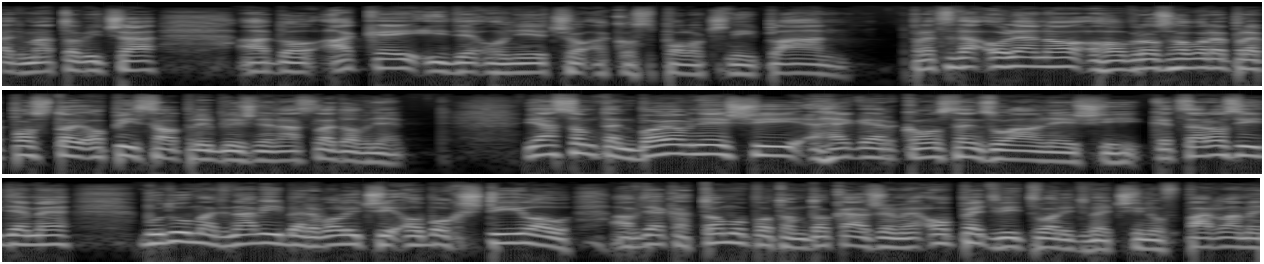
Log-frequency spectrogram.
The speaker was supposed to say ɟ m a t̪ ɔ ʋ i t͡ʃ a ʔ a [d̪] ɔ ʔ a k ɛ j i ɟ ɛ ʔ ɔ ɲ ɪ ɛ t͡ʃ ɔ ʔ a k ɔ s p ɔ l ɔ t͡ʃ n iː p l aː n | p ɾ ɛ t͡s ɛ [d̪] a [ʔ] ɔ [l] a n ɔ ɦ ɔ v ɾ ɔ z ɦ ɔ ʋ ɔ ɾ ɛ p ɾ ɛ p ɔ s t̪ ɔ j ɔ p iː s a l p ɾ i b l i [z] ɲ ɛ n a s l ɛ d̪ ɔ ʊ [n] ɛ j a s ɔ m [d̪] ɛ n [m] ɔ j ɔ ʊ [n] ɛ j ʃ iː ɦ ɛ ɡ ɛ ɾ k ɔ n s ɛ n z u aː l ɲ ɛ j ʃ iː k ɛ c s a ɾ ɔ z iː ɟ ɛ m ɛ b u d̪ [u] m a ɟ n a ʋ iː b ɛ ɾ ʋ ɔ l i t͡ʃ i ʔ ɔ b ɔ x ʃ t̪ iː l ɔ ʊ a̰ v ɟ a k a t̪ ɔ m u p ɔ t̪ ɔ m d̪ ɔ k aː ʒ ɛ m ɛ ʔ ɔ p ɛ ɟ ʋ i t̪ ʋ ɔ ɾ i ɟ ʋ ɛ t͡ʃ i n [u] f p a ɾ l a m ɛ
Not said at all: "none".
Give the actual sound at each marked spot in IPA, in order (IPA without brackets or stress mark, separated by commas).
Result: d̪, d̪, ʔ, ʎ, ʒ, ɲ, t̪, b, ɲ, uː, u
